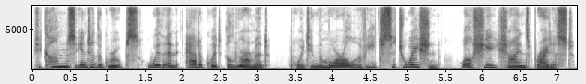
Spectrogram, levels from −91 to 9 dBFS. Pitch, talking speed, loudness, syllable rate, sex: 225 Hz, 155 wpm, -18 LUFS, 5.3 syllables/s, female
